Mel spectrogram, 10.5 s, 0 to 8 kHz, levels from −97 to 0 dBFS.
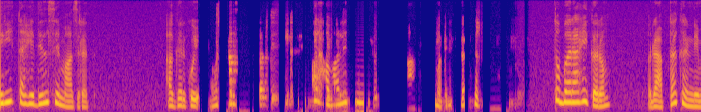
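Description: From 2.98 to 3.77 s, 4.42 to 5.61 s and 6.05 to 7.64 s the speech is suppressed in double talk. The level drops by as much as about 40 dB in pieces, roughly half a second of the first span and about a second of each later one, likely because the echo canceller ducked everything while both sides spoke. The other side's voice leaks through from 3.41 to 4.97 s at about 5 dB below the speech, then in shorter, fainter scraps at 5.41 to 5.69 s, 7.16 to 7.20 s and 7.65 to 7.84 s, down to about 30 dB below. This is likely loudspeaker echo the canceller failed to remove.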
